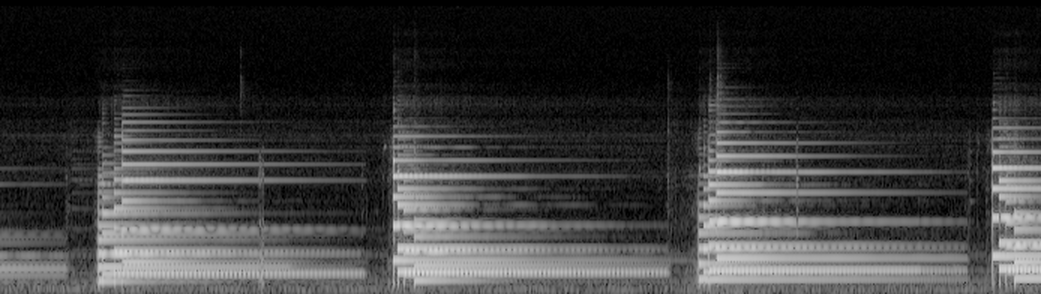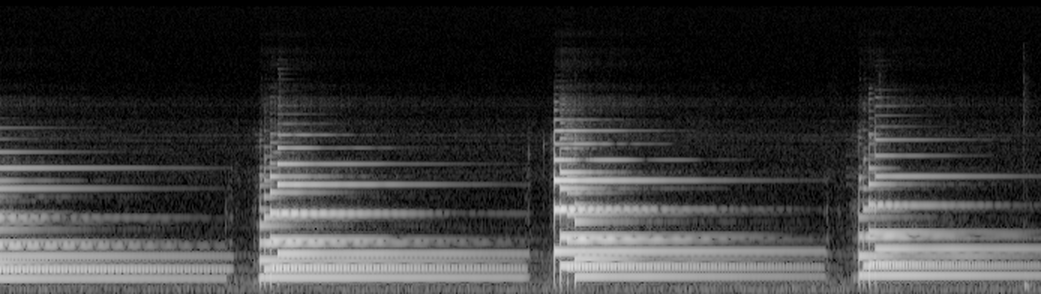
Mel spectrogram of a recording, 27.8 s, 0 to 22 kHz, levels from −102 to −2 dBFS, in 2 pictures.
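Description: At 3.45 s the music is hit by a corrupt frame decoded. Damaged bits in the compressed stream were played anyway, so misread gains and codes put energy at the wrong frequencies. It lasts until 3.52 s, spanning about three frames, and sounds like a brief glitch peaking near -25 dBFS. A second, shorter one follows from 10.62 to 10.64 s. It covers roughly one frame and is a quieter glitch, around -30 dBFS.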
